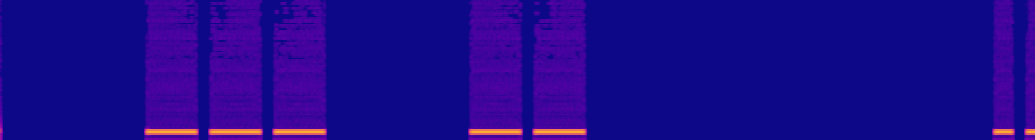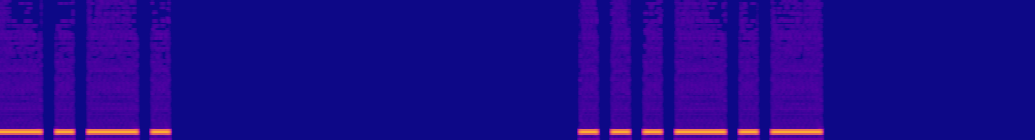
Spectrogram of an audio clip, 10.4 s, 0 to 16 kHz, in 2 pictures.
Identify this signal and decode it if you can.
Morse code, heard as a keyed tone, about 15 wpm, spaced as for 8 wpm, 1000 Hz. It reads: OM <AR> <SK>
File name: qotdfiles / 8wpm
